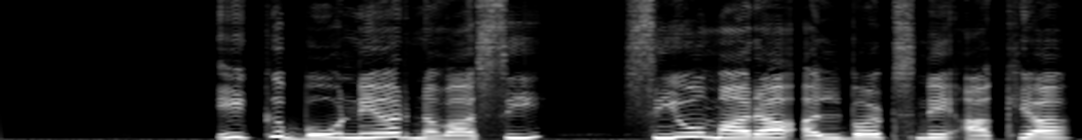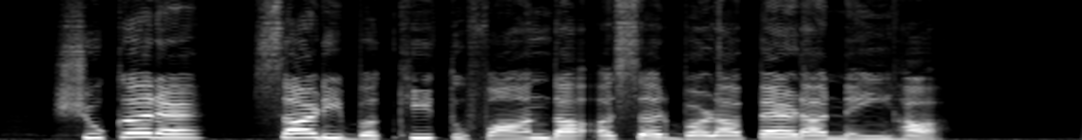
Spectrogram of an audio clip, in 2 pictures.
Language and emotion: Dogri, neutral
